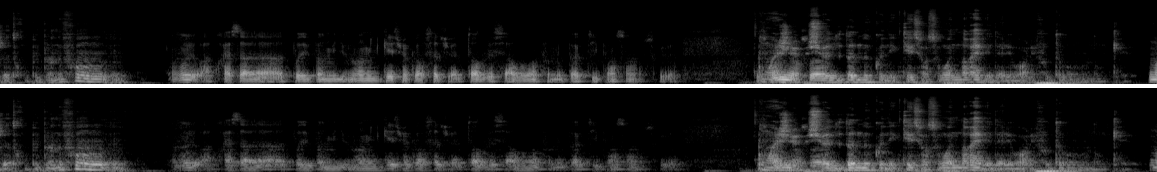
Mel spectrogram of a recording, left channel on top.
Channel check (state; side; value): normal; both; correlation 0.33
